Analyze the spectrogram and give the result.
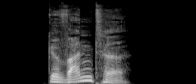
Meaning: inflection of gewandt: 1. strong/mixed nominative/accusative feminine singular 2. strong nominative/accusative plural 3. weak nominative all-gender singular 4. weak accusative feminine/neuter singular
- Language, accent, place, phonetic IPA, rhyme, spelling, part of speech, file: German, Germany, Berlin, [ɡəˈvantə], -antə, gewandte, adjective, De-gewandte.ogg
